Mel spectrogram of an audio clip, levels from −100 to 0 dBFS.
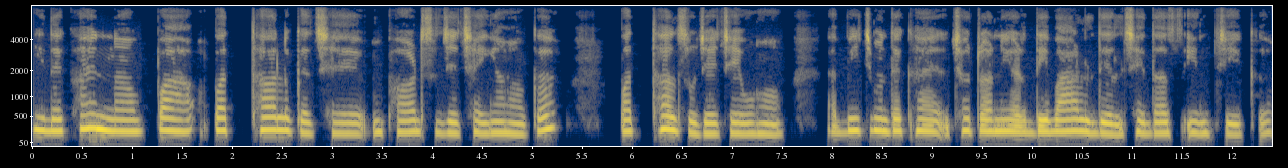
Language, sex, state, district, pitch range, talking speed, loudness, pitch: Angika, female, Bihar, Bhagalpur, 185-225 Hz, 135 wpm, -16 LUFS, 200 Hz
